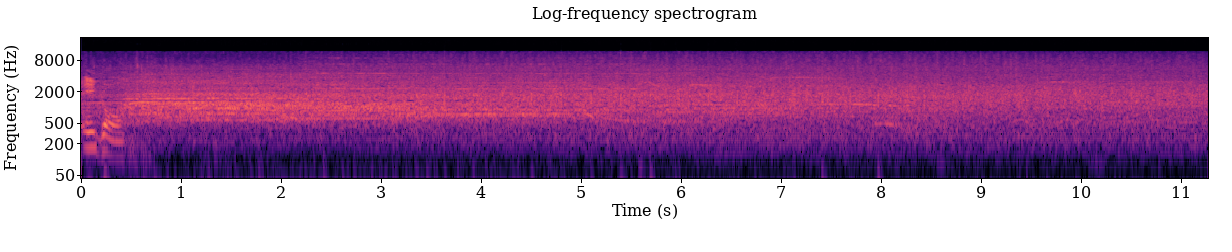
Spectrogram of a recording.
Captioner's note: cheering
